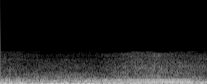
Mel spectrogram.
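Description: Muffled, distorted din of a live stadium concert as caught by a phone high in the stands: a deep bass note from the sound system swells about a second in over a dense crowd rumble, with little heard above the low end.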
